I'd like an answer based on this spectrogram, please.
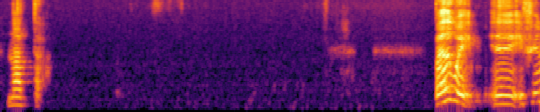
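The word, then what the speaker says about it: НАТО: This is NATO, or as the Russians would say, NATO.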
